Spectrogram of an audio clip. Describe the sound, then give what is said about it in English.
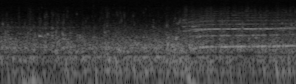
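Underwater calls of a whale about a mile and a half away, recorded on a hydrophone over a steady, rumbling hiss: a long tonal moan with bright harmonics rises clearly in the final second, loud against the constant water noise, with no voices. “he was a mile and a half away, we were still getting the calls loud and clear on the hydrophone, which is really unusual.”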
